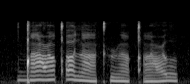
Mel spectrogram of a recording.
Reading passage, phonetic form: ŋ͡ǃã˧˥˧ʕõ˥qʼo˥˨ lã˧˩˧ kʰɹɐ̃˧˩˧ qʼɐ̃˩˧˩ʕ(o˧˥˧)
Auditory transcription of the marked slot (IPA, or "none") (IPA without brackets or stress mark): o˥˨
